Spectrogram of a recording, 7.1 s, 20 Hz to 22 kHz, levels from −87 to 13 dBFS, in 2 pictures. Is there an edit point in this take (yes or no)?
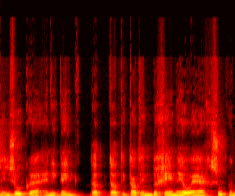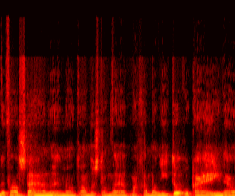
yes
